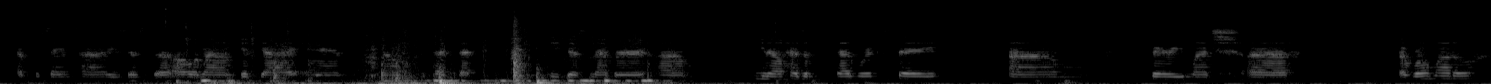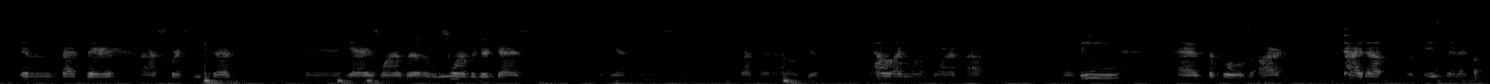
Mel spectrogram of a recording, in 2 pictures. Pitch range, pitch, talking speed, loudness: 110-130 Hz, 120 Hz, 150 wpm, -47 LUFS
